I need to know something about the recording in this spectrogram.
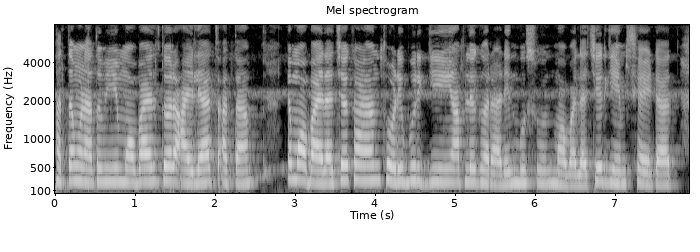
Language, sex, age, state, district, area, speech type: Goan Konkani, female, 18-30, Goa, Quepem, rural, spontaneous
